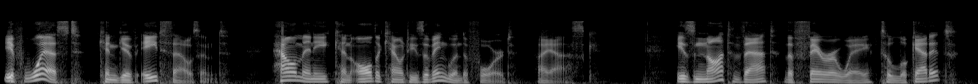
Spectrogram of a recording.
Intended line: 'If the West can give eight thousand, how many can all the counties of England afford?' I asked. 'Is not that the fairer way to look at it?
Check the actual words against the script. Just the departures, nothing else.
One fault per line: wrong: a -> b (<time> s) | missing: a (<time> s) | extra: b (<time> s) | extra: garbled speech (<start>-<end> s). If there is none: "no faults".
missing: the (0.2 s)
wrong: asked -> ask (5.5 s)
